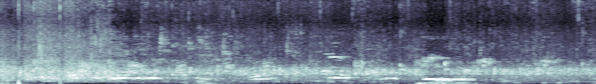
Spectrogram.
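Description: A church congregation breaking into sustained applause during a worship service, a dense, loud wash of clapping from many hands, with voices audible through it.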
